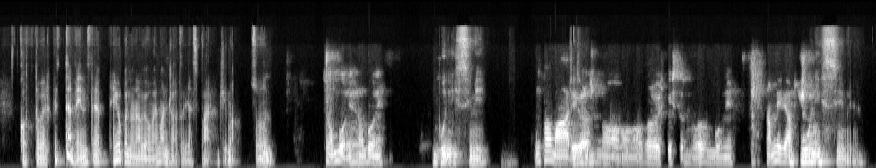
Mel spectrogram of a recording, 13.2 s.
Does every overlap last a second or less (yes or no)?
yes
